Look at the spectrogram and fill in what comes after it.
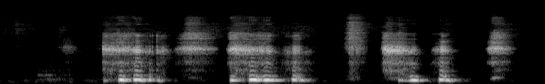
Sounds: Laughter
